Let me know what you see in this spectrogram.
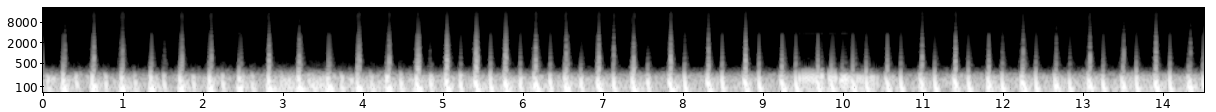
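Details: Adult male's heartbeat via Stemoscope while smoking a cigar after not smoking for a while, feeling lightheaded: rapid, forceful heartbeat, roughly 150 thuds a minute, over a low rumbling hum; tachycardia after nicotine.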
